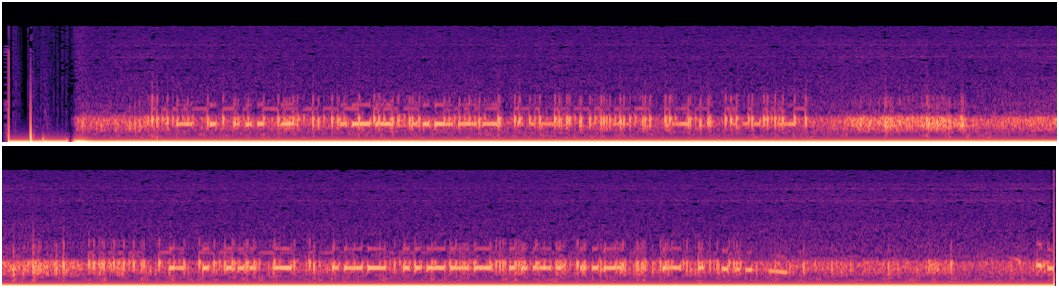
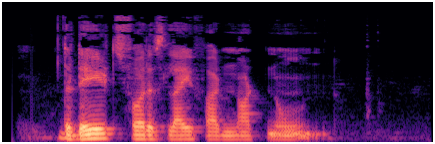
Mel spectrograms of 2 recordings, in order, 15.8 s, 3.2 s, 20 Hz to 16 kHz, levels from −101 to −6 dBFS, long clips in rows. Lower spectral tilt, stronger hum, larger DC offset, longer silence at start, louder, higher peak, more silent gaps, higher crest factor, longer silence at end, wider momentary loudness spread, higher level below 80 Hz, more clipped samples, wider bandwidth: about the same, -7.5 dB/octave vs -7 dB/octave; neither; first, 20% vs under 0.1%; second, 0 s vs 0.45 s; second, -29 LUFS vs -23 LUFS; first, 0 dBFS vs -4 dBFS; neither; about the same, 22 dB vs 20 dB; second, 0 s vs 0.85 s; second, 10 LU vs 14 LU; first, -38 dBFS vs -54 dBFS; neither; second, 8.6 kHz vs 11.5 kHz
